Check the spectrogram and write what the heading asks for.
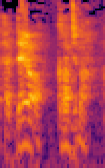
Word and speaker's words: Kojima: Kojima, how do you pronounce that? – Hideo Kojima.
